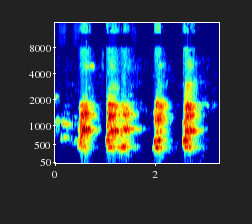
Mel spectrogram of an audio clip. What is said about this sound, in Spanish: ¿Ese perro es tuyo?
